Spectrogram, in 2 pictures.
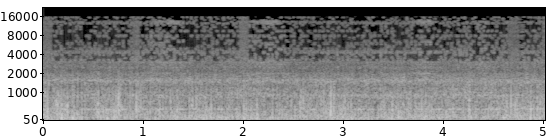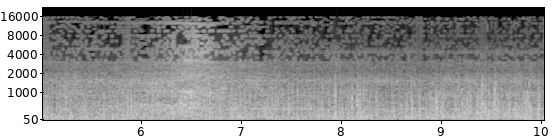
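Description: Wind buffeting the microphone while riding an electric bicycle uphill, a steady low rush. About six seconds in, an oncoming coach bus passes close by with a brief swell of engine and tyre noise.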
